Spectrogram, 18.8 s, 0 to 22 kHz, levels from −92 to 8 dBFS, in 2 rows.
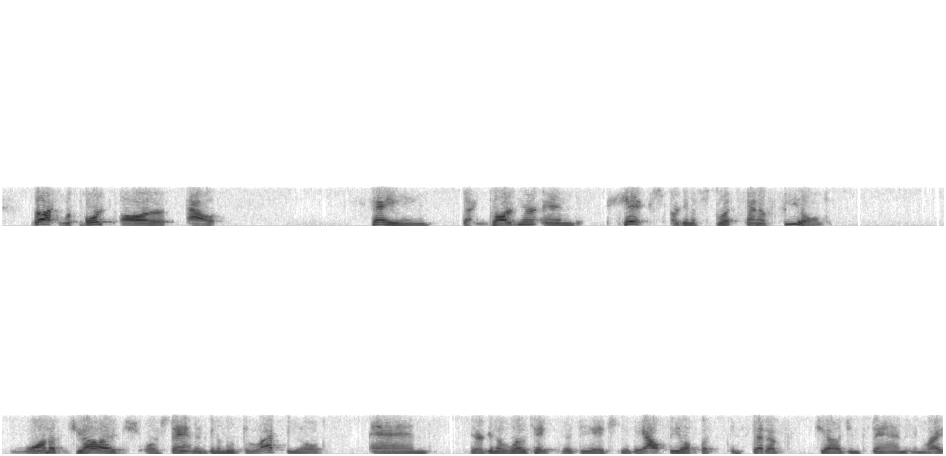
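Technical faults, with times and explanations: Throughout: tandem speech coding. The speech passes through four speech codecs in turn, G.729A, AMR-NB and G.726 among them, each re-coding the last one's output. That compounds roughness, muffling and warble. A spectrogram shows nothing above 3.8 kHz and smeared, blotchy harmonics.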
